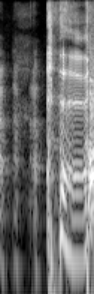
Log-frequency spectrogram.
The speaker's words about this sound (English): It's a tradition here. Cough to the mic.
